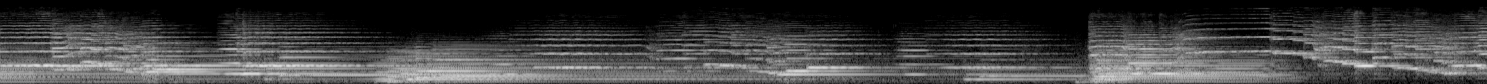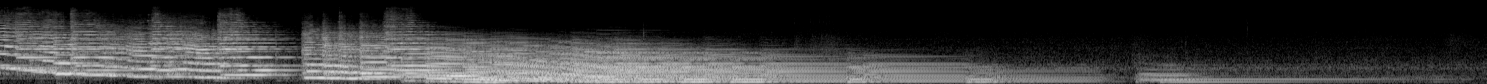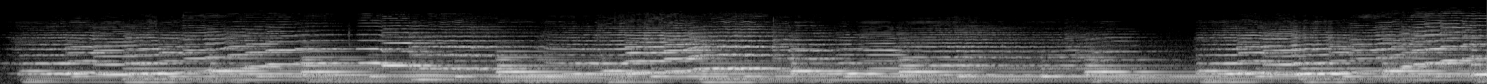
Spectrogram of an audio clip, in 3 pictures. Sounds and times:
Violin, fiddle: 0:00.0 - 0:19.9, 0:29.8 - 0:44.6.

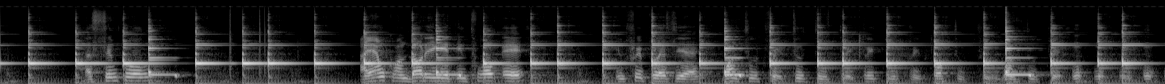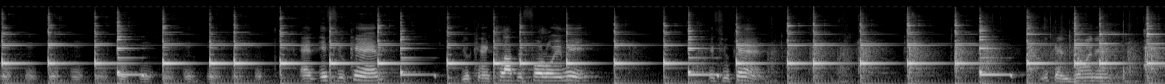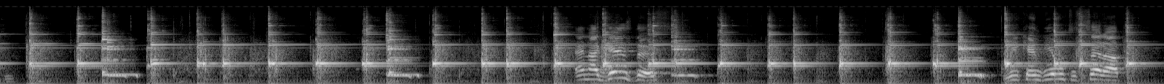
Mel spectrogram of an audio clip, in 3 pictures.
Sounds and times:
Percussion: 0:00.0 - 0:34.9
Speech: 0:00.8 - 0:01.6, 0:03.6 - 0:05.3, 0:06.2 - 0:09.6, 0:14.7 - 0:15.5, 0:16.3 - 0:17.6, 0:18.8 - 0:19.4, 0:22.1 - 0:22.8, 0:29.0 - 0:30.0, 0:33.3 - 0:34.6.

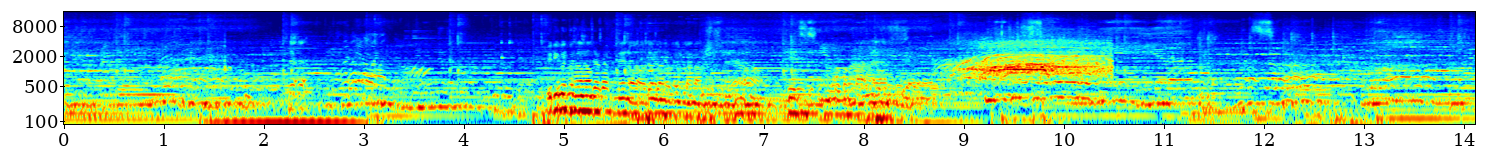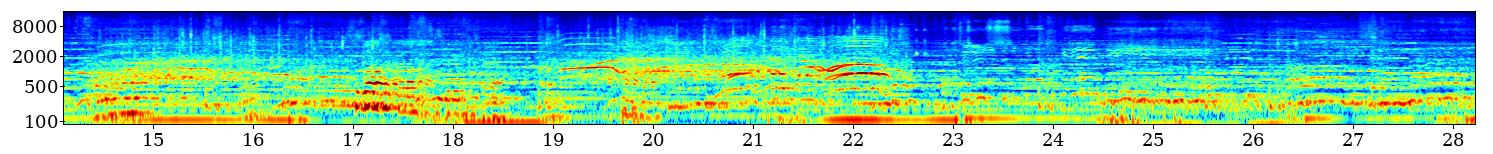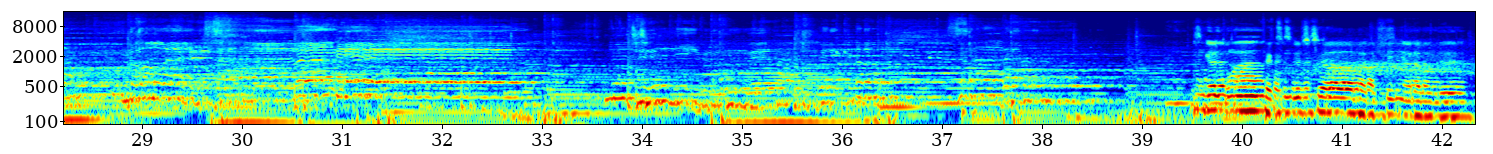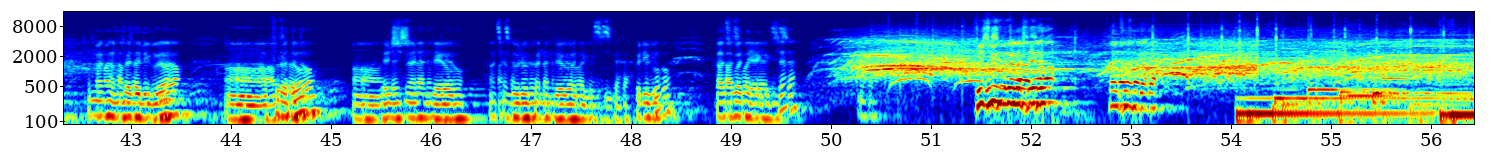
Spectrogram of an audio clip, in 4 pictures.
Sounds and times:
Music of Asia: 0:00.0 - 0:42.8, 0:54.0 - 0:56.4
Singing: 0:00.0 - 0:42.8.

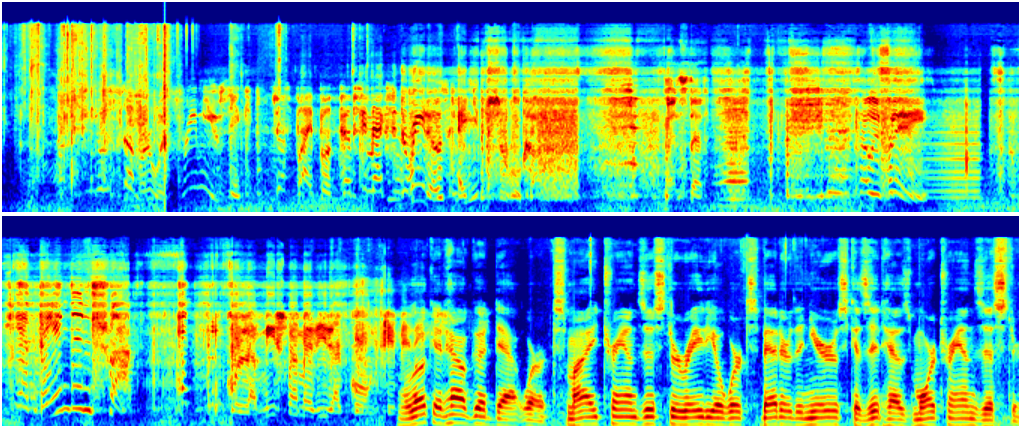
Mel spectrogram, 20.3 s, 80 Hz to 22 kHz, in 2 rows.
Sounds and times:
Radio: 0:00.6 - 0:15.1
Speech: 0:00.8 - 0:05.5, 0:12.2 - 0:20.3.

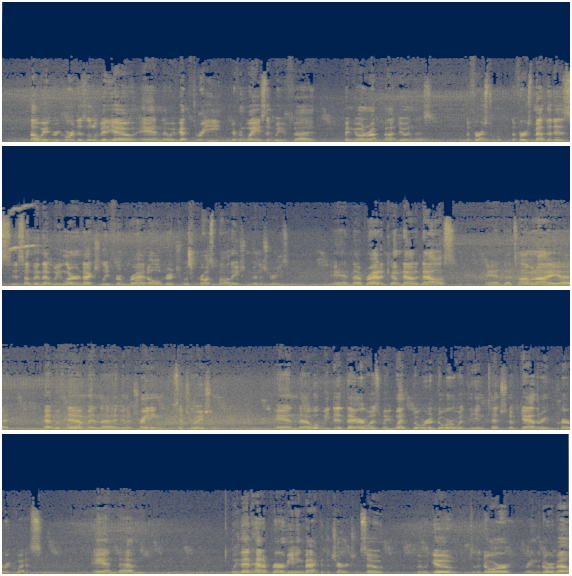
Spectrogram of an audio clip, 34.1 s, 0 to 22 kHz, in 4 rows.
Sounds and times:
Speech: 0:00.4 - 0:12.8, 0:13.5 - 0:20.4, 0:21.2 - 0:26.2, 0:26.9 - 0:27.7, 0:28.9 - 0:34.0.

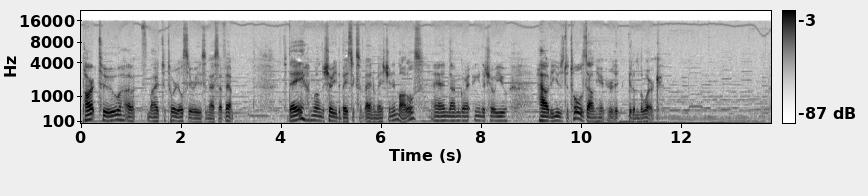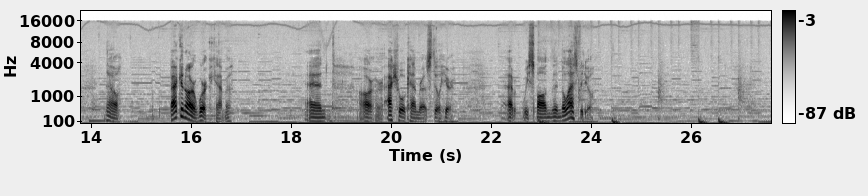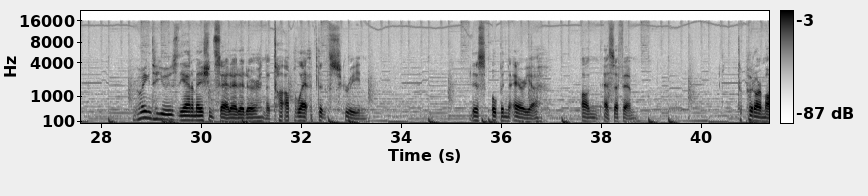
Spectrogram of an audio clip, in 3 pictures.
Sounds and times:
Speech: 0:00.0 - 0:03.0, 0:04.1 - 0:08.5, 0:09.1 - 0:11.6, 0:14.3 - 0:14.6, 0:15.6 - 0:16.8, 0:18.3 - 0:18.8, 0:19.4 - 0:21.2, 0:22.2 - 0:24.1, 0:28.6 - 0:33.3, 0:35.4 - 0:36.9, 0:37.6 - 0:38.7, 0:40.7 - 0:41.3
Music: 0:00.0 - 0:41.3.

